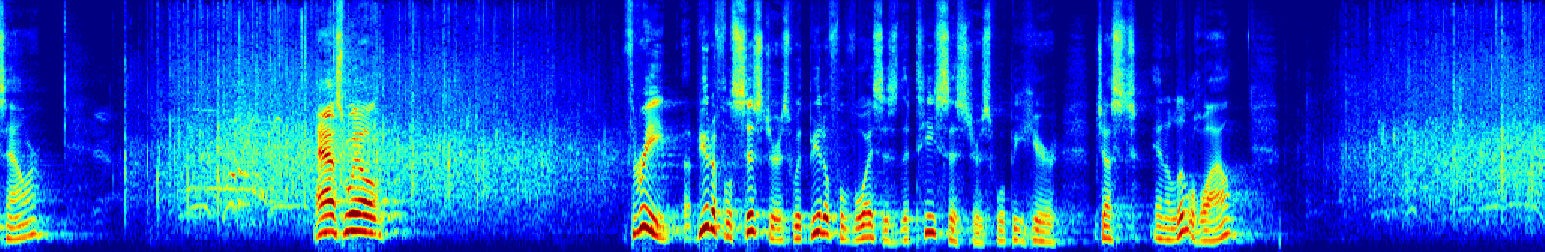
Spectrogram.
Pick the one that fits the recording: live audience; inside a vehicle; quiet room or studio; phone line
live audience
